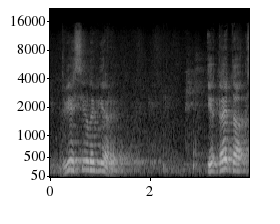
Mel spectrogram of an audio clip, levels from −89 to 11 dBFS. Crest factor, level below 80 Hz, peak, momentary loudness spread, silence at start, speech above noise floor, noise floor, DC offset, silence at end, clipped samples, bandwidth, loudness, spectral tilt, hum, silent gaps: 18 dB; -86 dBFS; -12 dBFS; 24 LU; 0 s; 24 dB; -50 dBFS; under 0.1%; 0 s; under 0.1%; 15.5 kHz; -27 LUFS; -5 dB/octave; none; none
